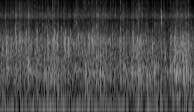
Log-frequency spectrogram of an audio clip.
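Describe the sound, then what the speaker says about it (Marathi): A school audience applauding, a dense, steady patter of many hands clapping at moderate distance for the whole moment, with no voices over it. "त्यांच्यासाठी जोरदार टाळ्या व्हायला पाहिजेत."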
